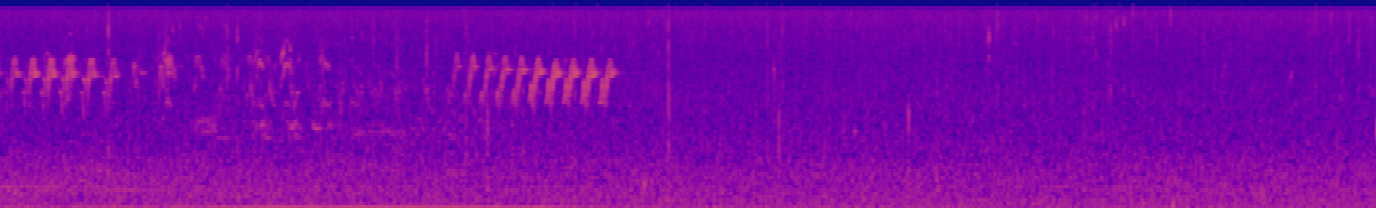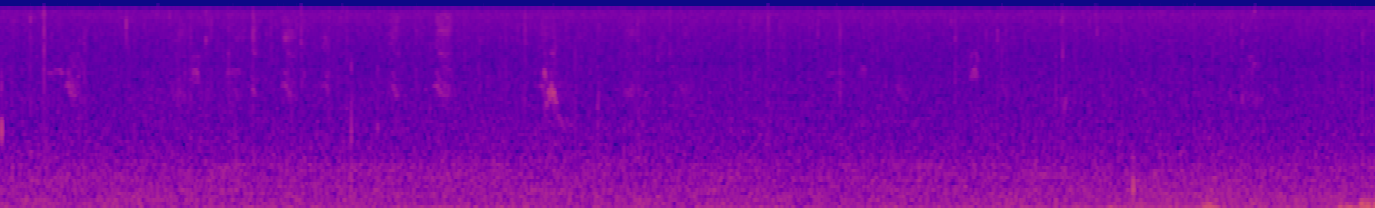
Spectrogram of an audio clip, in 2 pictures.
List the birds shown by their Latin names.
Chlorodrepanis virens, Pternistis erckelii, Alauda arvensis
